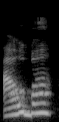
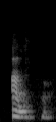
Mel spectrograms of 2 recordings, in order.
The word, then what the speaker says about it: Alba: our party name so if you're seeing it in English it's Alba which is what I use because I couldn't do good enough service to the beautiful language of Scottish Galla with the pronunciation as ala all right you made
